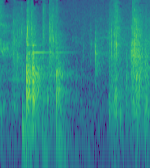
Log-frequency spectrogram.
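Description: Lemons set down on a kitchen counter: a sharp knock with a short clatter about half a second in and a second knock soon after. Near the end comes fainter rustling as a hand rummages in a paper grocery bag.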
